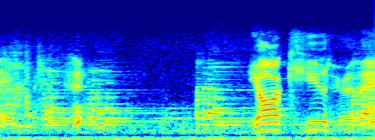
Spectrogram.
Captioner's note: junior chuckling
